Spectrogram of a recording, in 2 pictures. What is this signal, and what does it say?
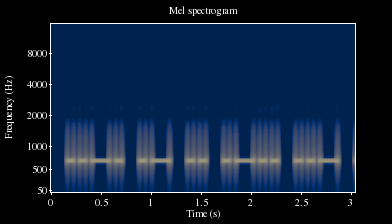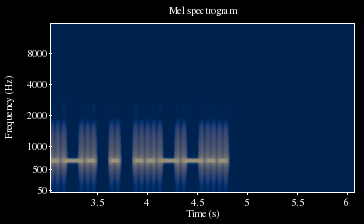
Morse code, heard as a keyed tone, about 20 wpm, 700 Hz. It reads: FAILURE?
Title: Sentences from Top 1200 Words 20wpm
